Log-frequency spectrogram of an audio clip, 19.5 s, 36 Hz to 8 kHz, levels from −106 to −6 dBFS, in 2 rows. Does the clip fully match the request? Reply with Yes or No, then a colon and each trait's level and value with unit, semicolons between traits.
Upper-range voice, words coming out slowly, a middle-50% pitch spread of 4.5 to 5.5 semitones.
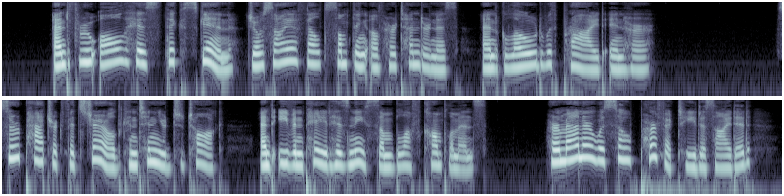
Yes: high, 205 Hz; slow, 120 wpm; average, 4.9 semitones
